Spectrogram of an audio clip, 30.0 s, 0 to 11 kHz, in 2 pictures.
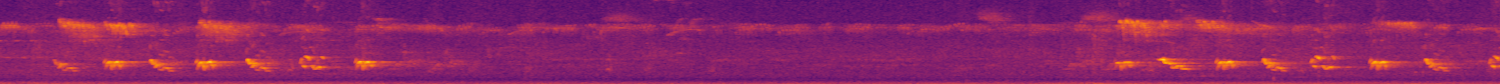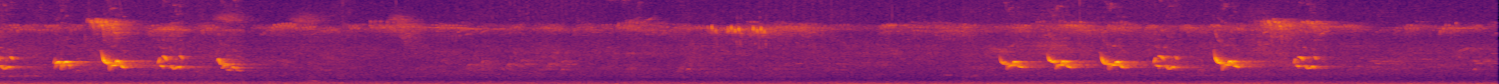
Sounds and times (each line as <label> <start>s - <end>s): droning of several air conditioners 0.0s - 29.9s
